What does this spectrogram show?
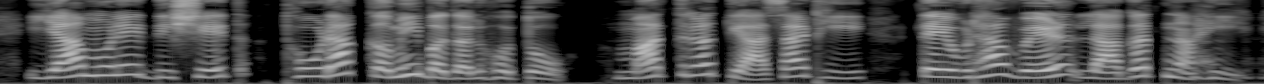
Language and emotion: Marathi, neutral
